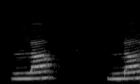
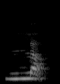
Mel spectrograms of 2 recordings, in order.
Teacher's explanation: आपका जो साउंड है वो टंग के साइड से बाहर निकलेगा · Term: लिक्विड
